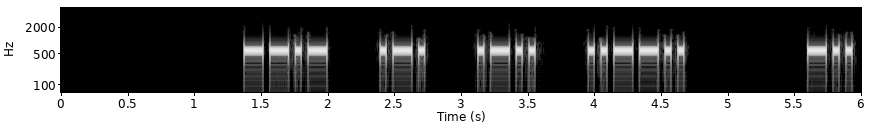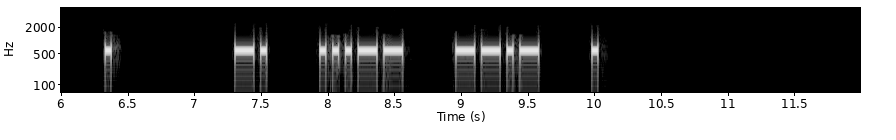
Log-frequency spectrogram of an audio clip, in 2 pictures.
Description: Morse code, heard as a keyed tone, about 25 wpm, spaced as for 15 wpm, 600 Hz. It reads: QRL? DE N3QE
